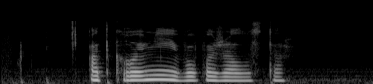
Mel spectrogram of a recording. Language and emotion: Russian, neutral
